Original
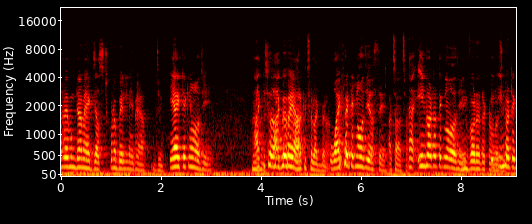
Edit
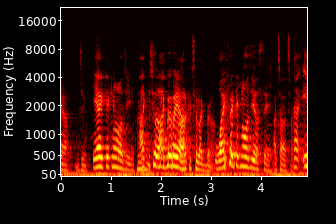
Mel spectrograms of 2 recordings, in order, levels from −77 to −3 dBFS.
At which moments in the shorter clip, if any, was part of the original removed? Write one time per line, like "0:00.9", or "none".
0:01.4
